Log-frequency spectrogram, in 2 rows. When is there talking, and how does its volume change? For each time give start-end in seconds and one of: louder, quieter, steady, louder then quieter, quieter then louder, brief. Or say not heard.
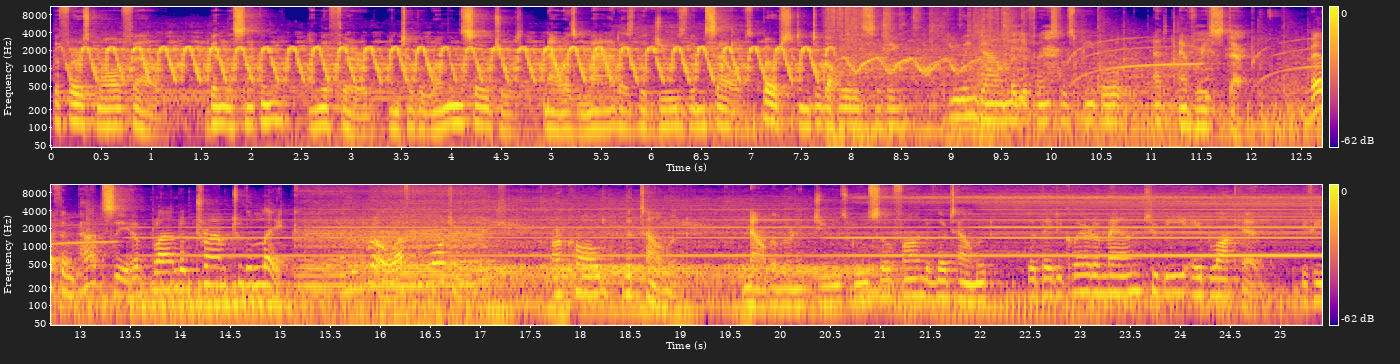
0.0-25.3 steady.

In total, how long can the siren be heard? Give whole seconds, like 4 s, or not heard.
25 s.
